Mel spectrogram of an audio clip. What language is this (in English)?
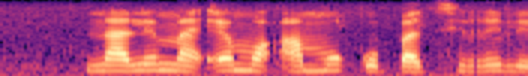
Tswana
